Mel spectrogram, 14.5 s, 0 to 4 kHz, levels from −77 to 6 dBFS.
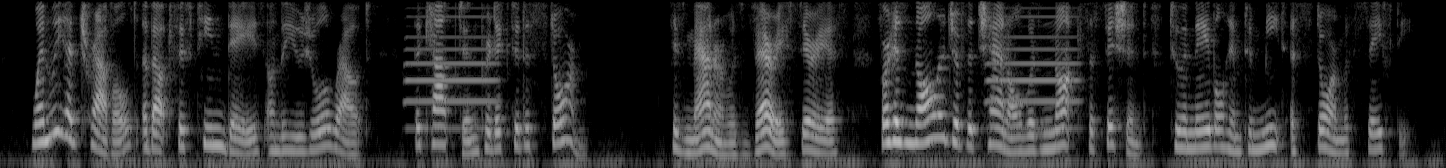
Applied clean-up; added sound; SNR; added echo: none; Wind instrument, woodwind instrument; 11 dB; none.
